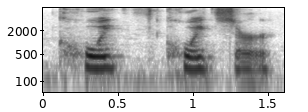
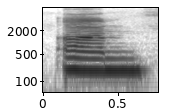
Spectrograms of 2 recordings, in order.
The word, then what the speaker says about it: Kotsur: Troy Kotsur. Kotsur.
